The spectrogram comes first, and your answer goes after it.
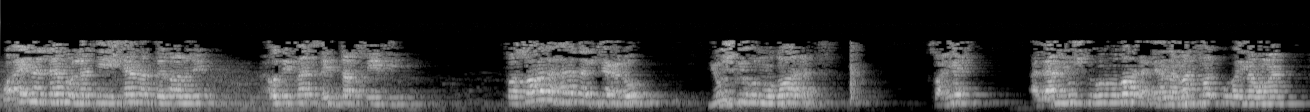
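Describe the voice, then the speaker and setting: A man's voice: very high voice, steady tone, moderate pace, pauses often. A man teaching a grammar class, asking his students questions and then answering them himself. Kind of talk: classroom lesson. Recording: echoey classroom from far off, dull.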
